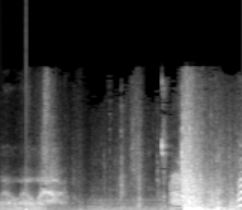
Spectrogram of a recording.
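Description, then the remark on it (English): A heavy door slams shut with a loud, ringing metallic clatter as Locke locks Sawyer in the brig, after an earlier short dull thud and some faint shuffling. “With that, Sawyer's entered the brig, getting locked in by Locke.”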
